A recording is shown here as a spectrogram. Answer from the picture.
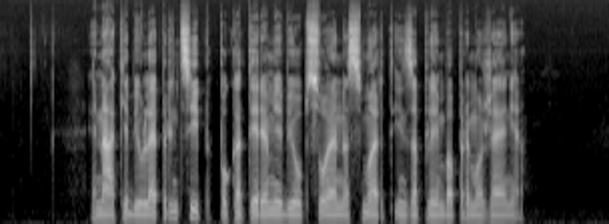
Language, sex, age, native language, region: Slovenian, male, 30-49, Slovenian, Central Slovenia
